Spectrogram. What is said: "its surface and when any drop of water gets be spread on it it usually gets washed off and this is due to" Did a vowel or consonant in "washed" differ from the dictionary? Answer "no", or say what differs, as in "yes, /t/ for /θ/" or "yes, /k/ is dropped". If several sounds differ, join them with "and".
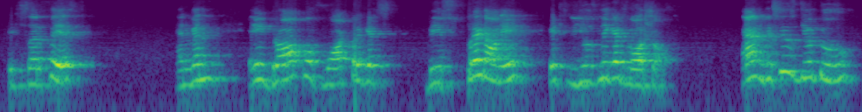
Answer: yes, /t/ is dropped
